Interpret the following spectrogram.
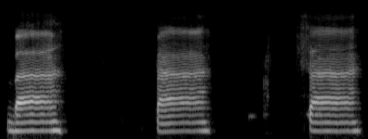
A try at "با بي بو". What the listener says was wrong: لا يا أستاذ، با، بي، بو، حرف واحد فقط مع المدود الثلاثة.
